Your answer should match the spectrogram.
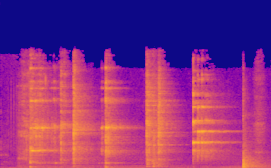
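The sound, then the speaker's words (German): Glasses clink repeatedly at the counter of the Lugosi Bar in Berlin-Kreuzberg, about seven bright, ringing knocks at irregular intervals, each with a short shimmering decay, over a low steady background hum and no talking. “Tja, Sie haben es gehört. Wir sitzen am Tresen”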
